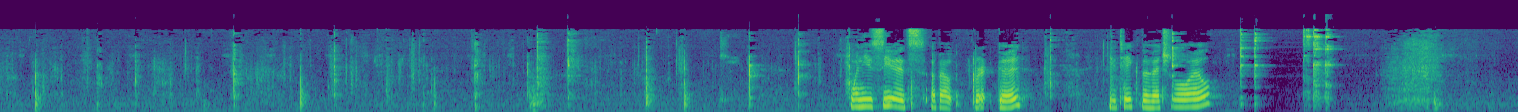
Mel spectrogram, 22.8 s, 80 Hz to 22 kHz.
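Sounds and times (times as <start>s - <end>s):
soft scraping while stirring dry ingredients in a bowl: 0.0s - 12.9s, 15.6s - 16.5s, 20.7s - 22.0s
speech: 12.8s - 15.4s, 16.7s - 18.2s.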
